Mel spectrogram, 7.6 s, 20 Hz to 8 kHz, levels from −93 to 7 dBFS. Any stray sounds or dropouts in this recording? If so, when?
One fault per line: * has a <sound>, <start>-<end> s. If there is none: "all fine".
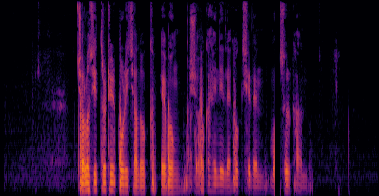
* has a dropout, 5.5-5.6 s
